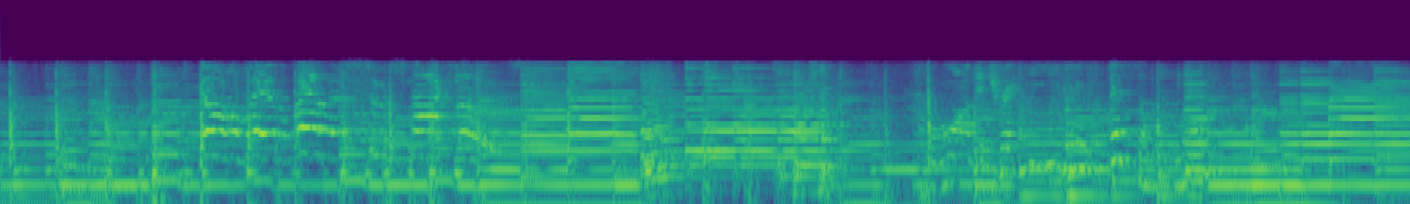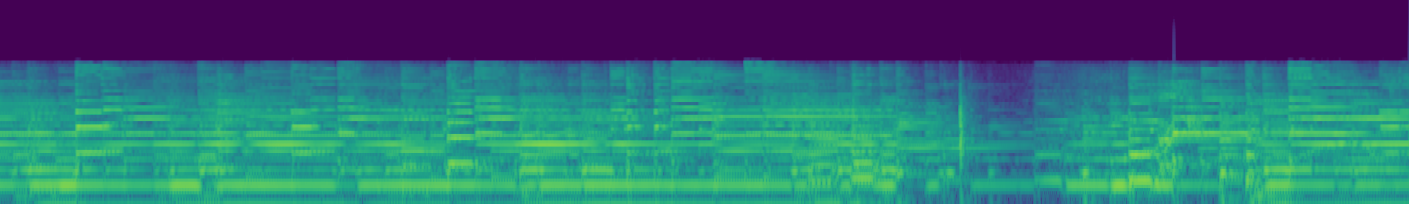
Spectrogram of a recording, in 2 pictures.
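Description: Solo acoustic guitar played live, a picked melody over sustained low bass notes. It drops away briefly near the end, then picks up again.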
